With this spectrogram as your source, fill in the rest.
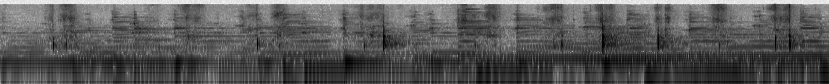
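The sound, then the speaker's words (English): A knife finely chops a carrot for soup, with many crisp, evenly spaced strikes in a steady rhythm. “One carrot, finely chopped.”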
